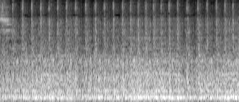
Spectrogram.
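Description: Small domestic sewing machine running steadily at speed during free-motion stitching, its needle going in a rapid, even rhythm.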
